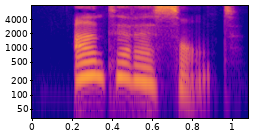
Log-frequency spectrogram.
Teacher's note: when you add that e at the finish line for a female subject like Lisa, it literally forces you to pronounce the consonant right before it. The e makes the t sound pop.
